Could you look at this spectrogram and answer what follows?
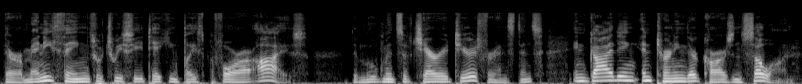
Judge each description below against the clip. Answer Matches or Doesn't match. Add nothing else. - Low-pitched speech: Matches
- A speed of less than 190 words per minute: Doesn't match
